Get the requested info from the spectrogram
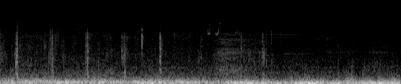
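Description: Running footsteps slapping on asphalt about three times a second, slowing to a stop after about a second and a half, over a steady low rumble of wind on the microphone.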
